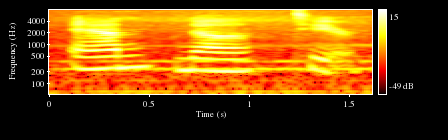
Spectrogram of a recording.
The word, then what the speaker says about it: Annatier: already is Rana backwards It's pronounced an NA tier unlike Rana she doesn't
